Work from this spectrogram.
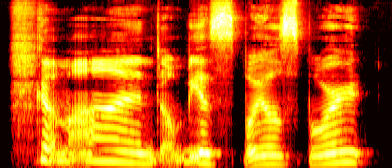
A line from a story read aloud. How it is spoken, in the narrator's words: he laughed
